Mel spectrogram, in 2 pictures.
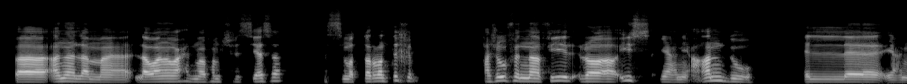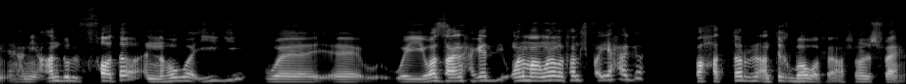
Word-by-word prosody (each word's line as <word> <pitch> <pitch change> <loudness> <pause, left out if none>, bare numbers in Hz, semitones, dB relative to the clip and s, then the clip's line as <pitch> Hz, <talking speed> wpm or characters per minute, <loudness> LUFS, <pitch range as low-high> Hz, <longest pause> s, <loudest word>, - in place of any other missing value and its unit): فأنا 120 +4 +6
لمّا 115 -4 0
لو 120 +2 +5
أنا 135 - +4
واحد 135 +2 +2
ما 120 -1 -1
بافهمش 130 0 -13
في 120 - -22
السياسة، 150 +7 -5 0.4
بس - - -17
مضطر 140 +5 0
أنتِخب. 155 +5 -6 0.7
هاشوف 175 +5 -1
إن 150 -3 +4
في 175 +3 -2
رئيس 140 +3 +2
يعني 115 -1 -6
عنده 160 -6 -1 0.5
ال 120 0 -6 0.4
يعني 110 0 -8
يعني 120 -1 -10
عنده 175 +2 +1
الفَضَى 165 +5 +1
إن 130 -1 -3
هو 160 +5 -2
ييجي 185 - -13 0.2
وآآ 125 -1 -4 0.3
ويوزّع 130 +6 +3
علينا 165 +2 +6
الحاجات 185 +1 -2
دي، 180 - -18
وأنا 180 +2 +5
ما 180 - +7
وأنا 190 +3 +4
ما 190 - +2
أفهمش 200 +1 -3
في - - -7
أي 210 - -2
حاجة، 225 +6 -6 0.5
فحاضطر 180 +4 0
أنتخبه 155 -5 -2
هو. 145 - +2
ف - - -12
عشان - - -7
أنا - - -2
مش - - -8
فاهم - - -1
145 Hz, 155 wpm, -24 LUFS, 125-175 Hz, 0.7 s, ما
